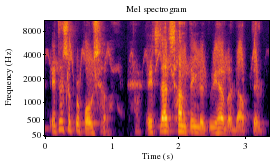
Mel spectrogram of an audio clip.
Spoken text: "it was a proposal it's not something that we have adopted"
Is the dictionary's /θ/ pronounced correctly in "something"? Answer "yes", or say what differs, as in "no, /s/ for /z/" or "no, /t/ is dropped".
no, /t/ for /θ/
